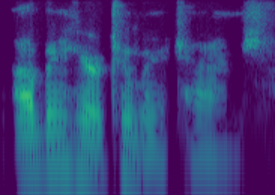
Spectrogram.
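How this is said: It is said in a put-on character voice. The speaker calls it right. "I was doing the voice for Jay"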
